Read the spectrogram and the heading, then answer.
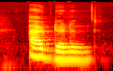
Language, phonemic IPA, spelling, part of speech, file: Dutch, /ˈœy̯ˌdʏnə(n)/, uitdunnen, verb, Nl-uitdunnen.ogg
- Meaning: to weed out, to cull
